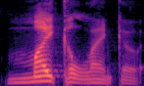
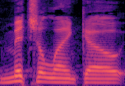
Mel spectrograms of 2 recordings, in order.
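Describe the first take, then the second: First: The first part sounds like Michael. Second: The first part does not sound like Michael. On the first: The speaker calls it right. "It's like Michael and then Enko put together" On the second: The speaker calls it wrong. "I think we said Michalenko"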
